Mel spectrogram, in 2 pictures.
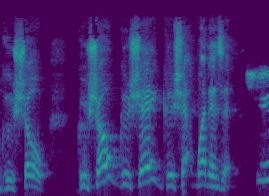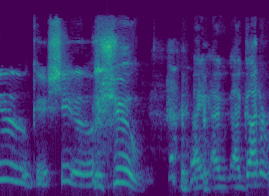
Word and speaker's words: Gushue: Gushue. Gushue. I got it wrong. She corrected my pronunciation, and I got the correction wrong. Gushue.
